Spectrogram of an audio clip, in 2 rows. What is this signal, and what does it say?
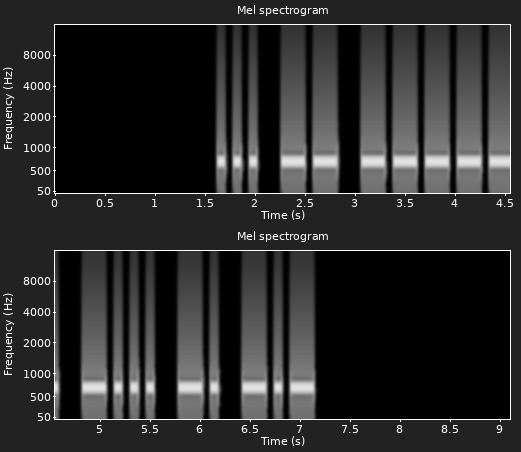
Morse code, heard as a keyed tone, about 15 wpm, 700 Hz. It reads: SM0BNK
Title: DXCC-100 Call Signs - 6 Characters - Repeated 3x - 15wpm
